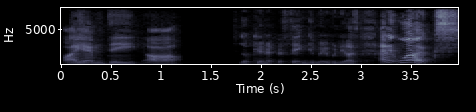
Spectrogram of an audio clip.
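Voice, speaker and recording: With an English accent, a man talks at a moderate pace and medium pitch in a bright, sharp tone. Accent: English accent, noticeable in Canada. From England. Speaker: hypnotist. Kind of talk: casual interview. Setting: video call.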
